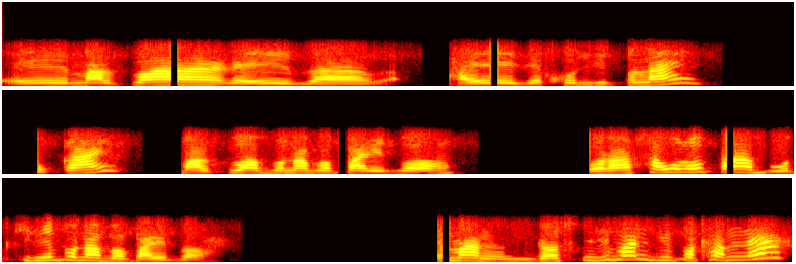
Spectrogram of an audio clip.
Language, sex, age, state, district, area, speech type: Assamese, female, 45-60, Assam, Kamrup Metropolitan, urban, conversation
